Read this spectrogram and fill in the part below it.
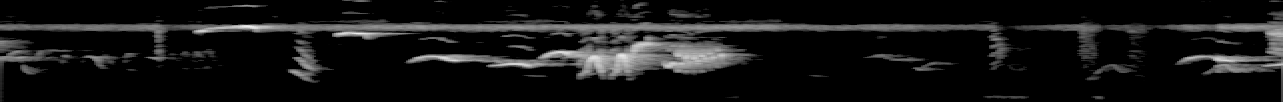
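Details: Song of a white-rumped shama, used as a lure: clear rising and falling whistles, a loud rich burst of mixed notes around the middle, then quiet, ending with more upslurred whistles over a constant high tone.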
